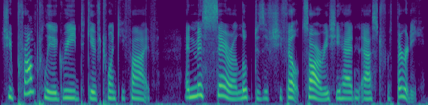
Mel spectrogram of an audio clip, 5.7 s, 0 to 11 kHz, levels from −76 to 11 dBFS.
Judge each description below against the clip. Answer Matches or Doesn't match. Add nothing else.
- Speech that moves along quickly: Matches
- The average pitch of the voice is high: Matches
